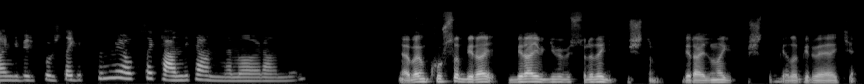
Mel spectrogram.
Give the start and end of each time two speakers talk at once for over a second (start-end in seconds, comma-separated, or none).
none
